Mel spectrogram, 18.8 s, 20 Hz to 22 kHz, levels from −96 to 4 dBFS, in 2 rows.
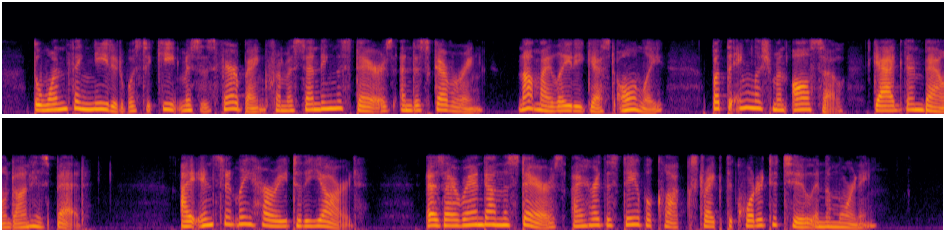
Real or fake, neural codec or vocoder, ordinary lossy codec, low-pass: fake; vocoder, 22.05 kHz, 80 mel bands, WaveNeXt; Opus, 24 kbps; 5.4 kHz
